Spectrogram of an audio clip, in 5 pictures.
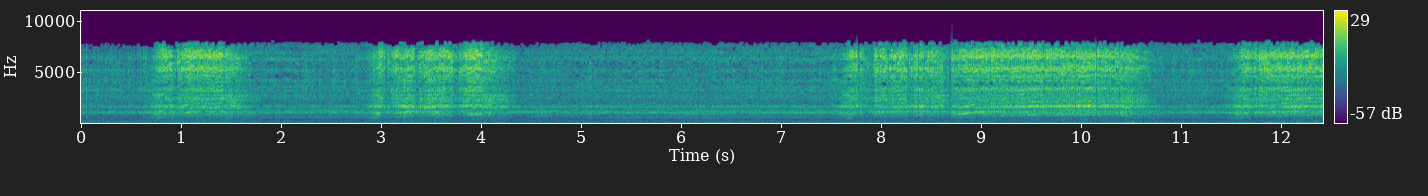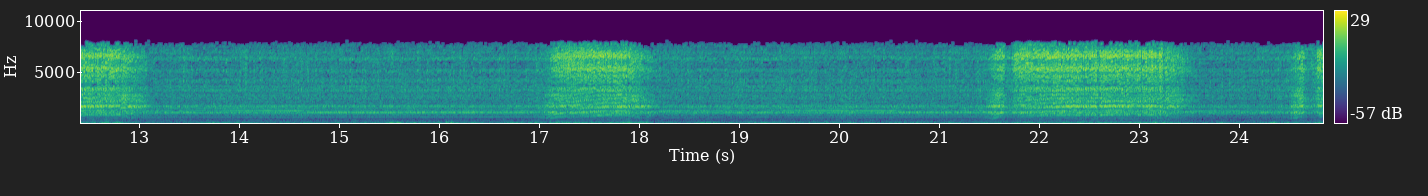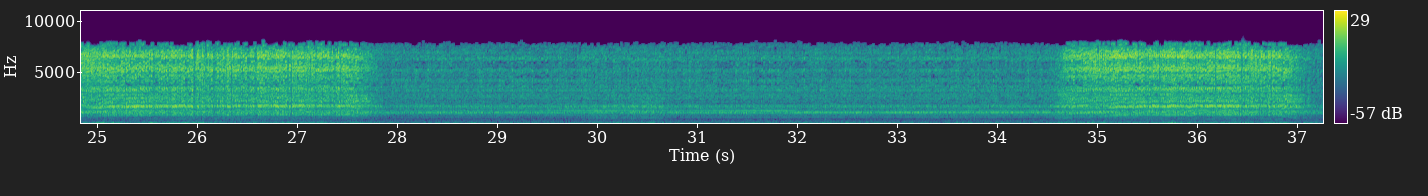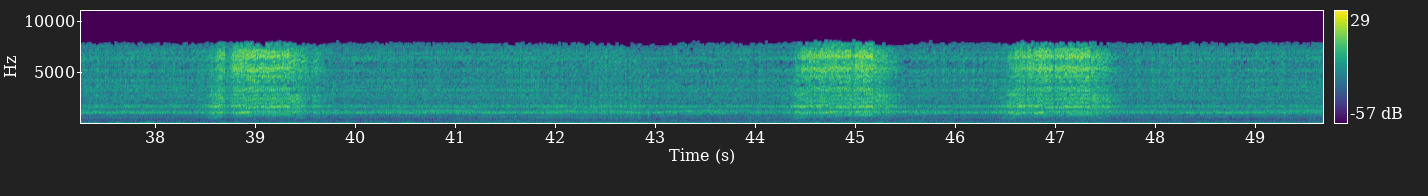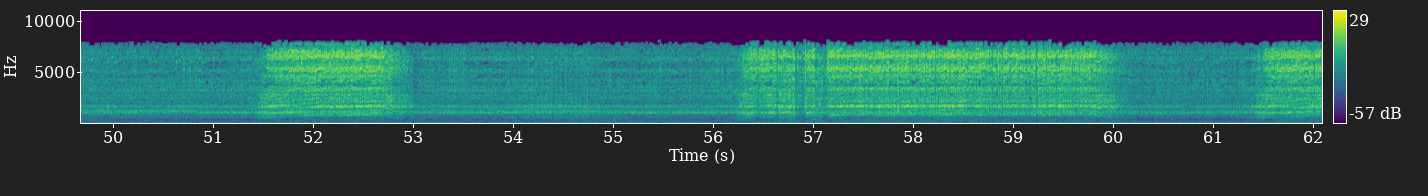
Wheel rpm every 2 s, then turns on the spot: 30, 50, 10, 20, 100, 50, 40, 0, 40, 10, 30, 60, 80, 80, 0, 0, 0, 80, 40, 50, 10, 10, 40, 40, 0, 30, 40, 10, 90, 100, 40.
4-6 18-20 40-42 52-54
